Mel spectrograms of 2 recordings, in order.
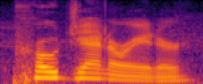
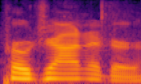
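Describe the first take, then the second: First: The word is said with an extra syllable, like 'generator'. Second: The word is said with the shorter 'genitor' ending. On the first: The speaker calls it wrong. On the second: The speaker calls it right.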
